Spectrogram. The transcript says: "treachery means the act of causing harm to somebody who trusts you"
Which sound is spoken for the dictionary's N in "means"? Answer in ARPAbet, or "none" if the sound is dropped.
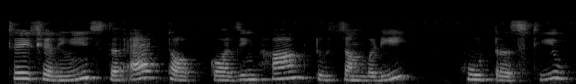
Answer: none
